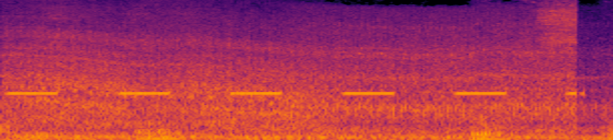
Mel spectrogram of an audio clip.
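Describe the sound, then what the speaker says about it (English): A truck's reversing alarm beeps at a steady, evenly spaced pace while it backs up a trailer, loud over a constant rumble of engine and road noise. "It's just counterintuitive, backing up a trailer."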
